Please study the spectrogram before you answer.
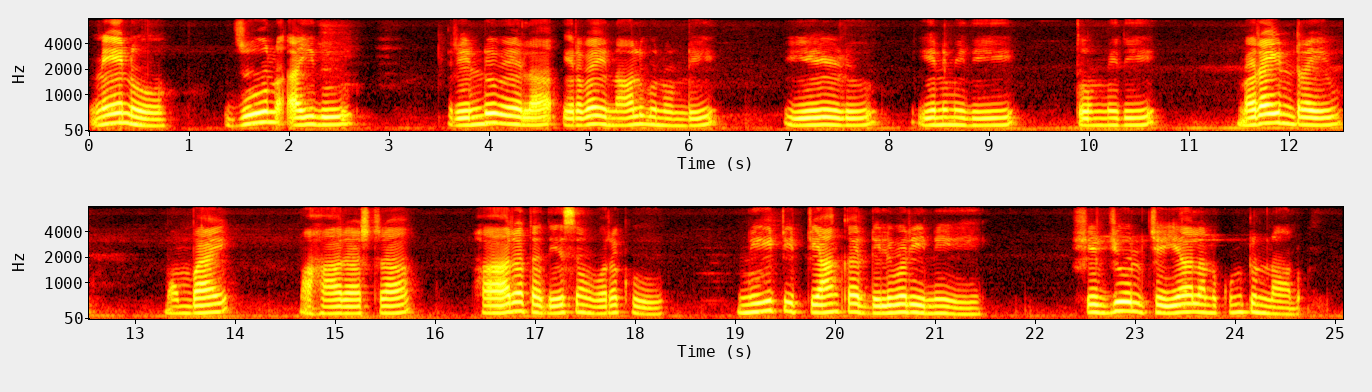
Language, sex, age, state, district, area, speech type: Telugu, female, 60+, Andhra Pradesh, Krishna, rural, read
